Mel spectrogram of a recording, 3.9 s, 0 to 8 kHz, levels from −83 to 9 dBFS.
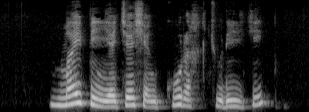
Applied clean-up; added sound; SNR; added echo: none; none; none; none.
